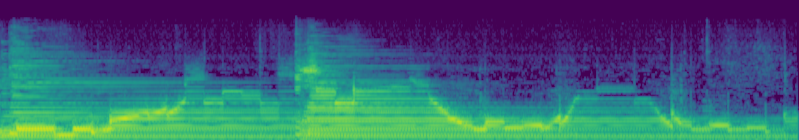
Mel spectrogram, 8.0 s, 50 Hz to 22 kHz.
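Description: A sustained synthesizer tone with its filter cutoff jumping and sweeping through stepped, random-sounding shifts from a Moog CP-251 sample and hold, heavily effected with chorus and echo, playing alone.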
